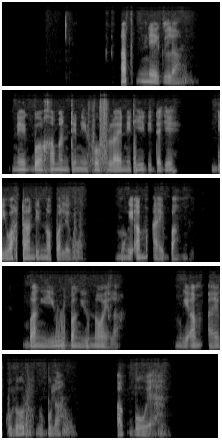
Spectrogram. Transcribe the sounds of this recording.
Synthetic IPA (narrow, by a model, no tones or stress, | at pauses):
afneɡla̰ | neɡ̚bɔxamantɛnifɔflajnitididad͡ʒɛ | diwaxtandinɔpːa̰lɛ̰ɡṵ | muŋɡiʔamajbaŋ | baŋjubaŋjunɔjla̰ | muŋɡḭʔamajkuluɾjṵbula̰ | ak̚buwɛ̰x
